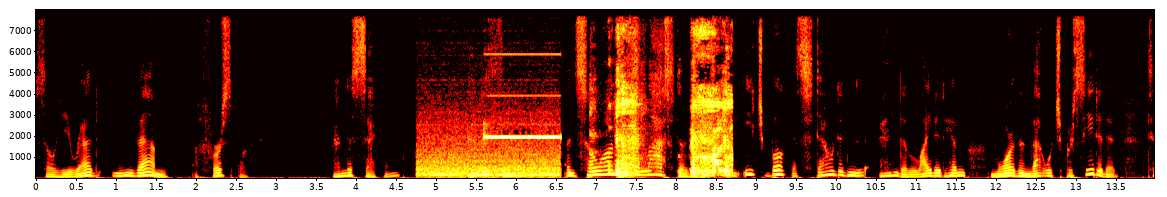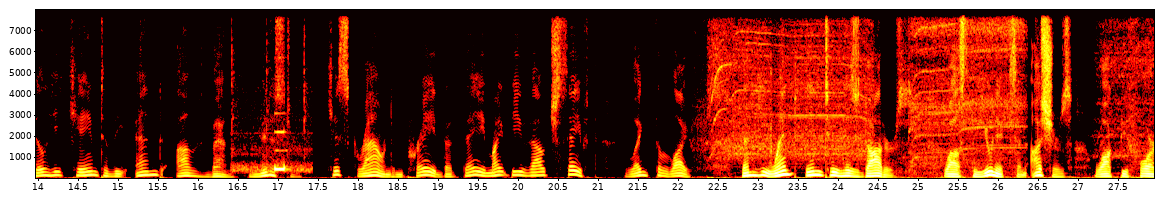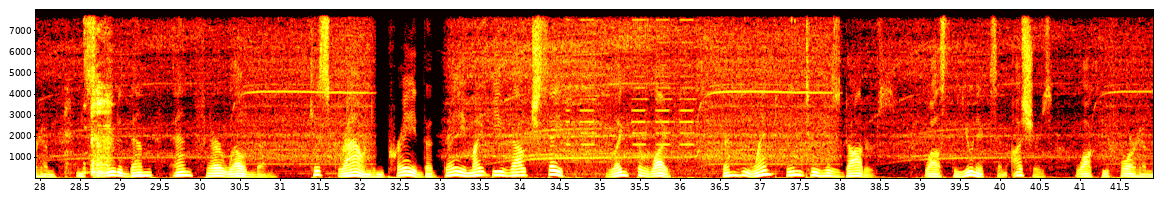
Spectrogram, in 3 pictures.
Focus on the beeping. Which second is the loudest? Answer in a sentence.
The loudest moment of the beeping is at 6 seconds.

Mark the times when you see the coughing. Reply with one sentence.
You can hear the coughing from 6.9 to 8.8 s and from 28.3 to 28.9 s.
